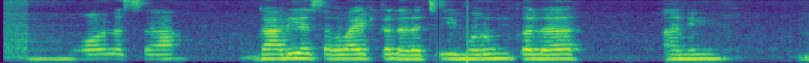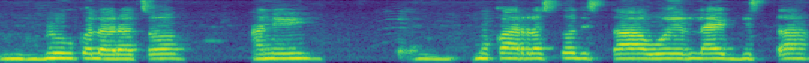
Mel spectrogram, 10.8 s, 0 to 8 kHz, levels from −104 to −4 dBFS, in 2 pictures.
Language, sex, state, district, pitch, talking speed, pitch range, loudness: Konkani, female, Goa, North and South Goa, 225 Hz, 110 wpm, 215-235 Hz, -16 LUFS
